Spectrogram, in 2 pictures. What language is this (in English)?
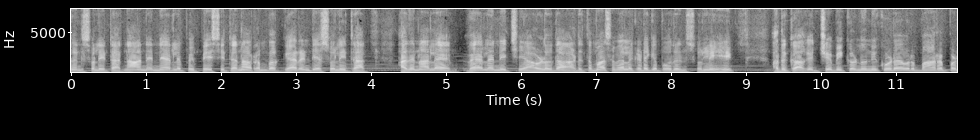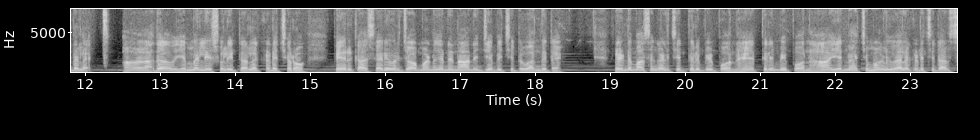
Tamil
